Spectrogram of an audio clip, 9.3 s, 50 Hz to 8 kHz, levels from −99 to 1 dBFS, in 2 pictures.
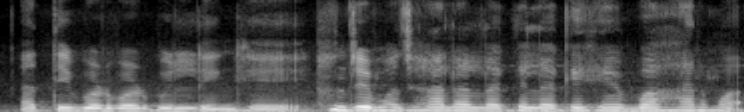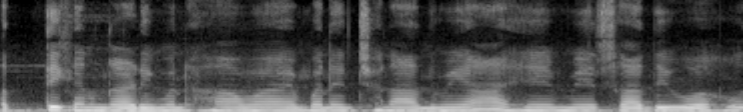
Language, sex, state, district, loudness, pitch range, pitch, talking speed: Hindi, female, Chhattisgarh, Bilaspur, -19 LUFS, 195-205 Hz, 200 Hz, 165 wpm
